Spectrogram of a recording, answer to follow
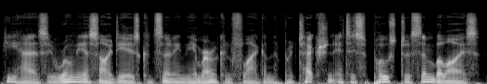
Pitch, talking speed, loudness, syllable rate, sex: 90 Hz, 210 wpm, -18 LUFS, 6.7 syllables/s, male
